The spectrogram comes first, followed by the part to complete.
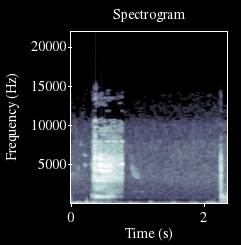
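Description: Wind buffeting the microphone in uneven gusts, with one brief, high-pitched, voice-like squeak about half a second in.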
